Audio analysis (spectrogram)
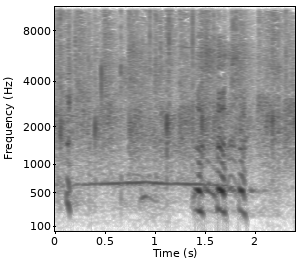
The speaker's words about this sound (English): Round of applause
